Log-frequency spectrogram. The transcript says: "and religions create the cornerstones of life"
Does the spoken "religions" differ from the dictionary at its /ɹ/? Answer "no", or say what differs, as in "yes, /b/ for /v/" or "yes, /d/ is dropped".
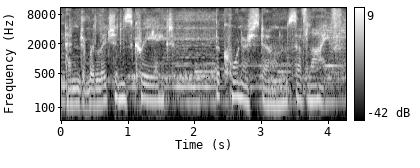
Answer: no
